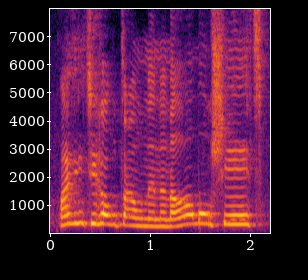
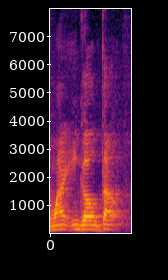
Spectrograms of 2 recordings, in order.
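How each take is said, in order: First: Very high, whiny mock voice; mocking critics. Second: Said in the usual way. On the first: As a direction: parrot the complainers in a silly high voice. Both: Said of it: "'cause people said".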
